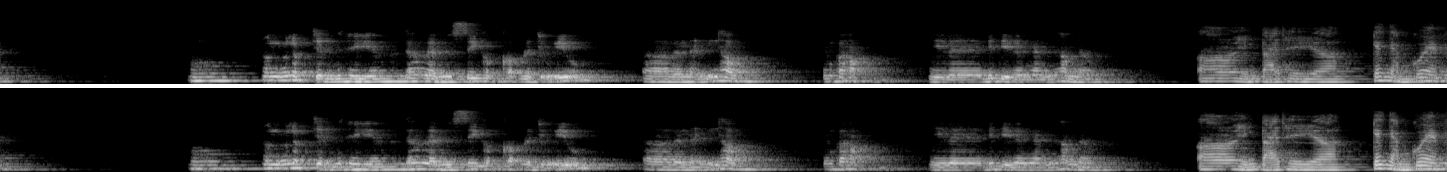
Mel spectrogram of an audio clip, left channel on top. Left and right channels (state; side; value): normal; both; correlation 0.33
